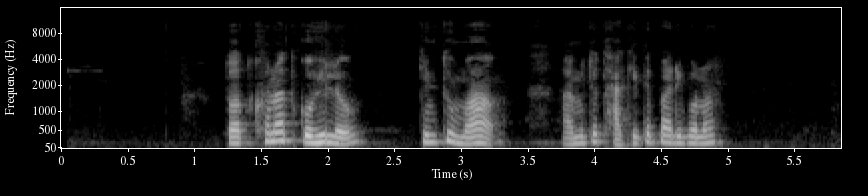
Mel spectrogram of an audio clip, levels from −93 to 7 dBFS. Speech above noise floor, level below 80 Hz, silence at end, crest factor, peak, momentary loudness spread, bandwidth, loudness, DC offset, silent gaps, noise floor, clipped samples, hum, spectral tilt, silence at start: 52 dB; -70 dBFS; 0.95 s; 18 dB; -10 dBFS; 11 LU; 5 kHz; -27 LUFS; under 0.1%; none; -78 dBFS; under 0.1%; none; -9.5 dB/octave; 1.25 s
